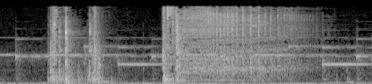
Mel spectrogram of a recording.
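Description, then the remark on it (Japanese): A wooden door gives two sharp cracking snaps, like wood breaking, then swings open with a long, grinding creak. Fairly loud, with no voices. “木の折れるような音がしたが、あっけなく開いた。”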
